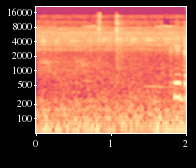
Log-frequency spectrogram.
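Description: A faint single snip of small scissors cutting through a long bean's stem, a little before one second in, over quiet outdoor background.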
